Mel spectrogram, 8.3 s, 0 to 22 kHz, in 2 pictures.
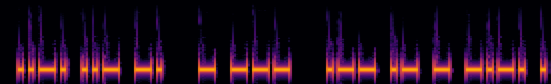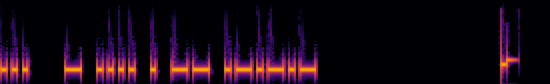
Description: Morse code, heard as a keyed tone, about 32 wpm, 700 Hz. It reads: FUN TO WATCH THEM.
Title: Sentences from Top 1000 Words - Review Part 4 - 30wpm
